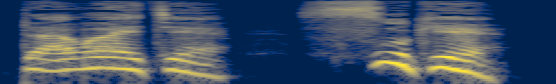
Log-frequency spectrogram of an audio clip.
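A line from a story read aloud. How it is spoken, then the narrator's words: Hoarse wheeze. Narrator (Russian): прохрипел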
